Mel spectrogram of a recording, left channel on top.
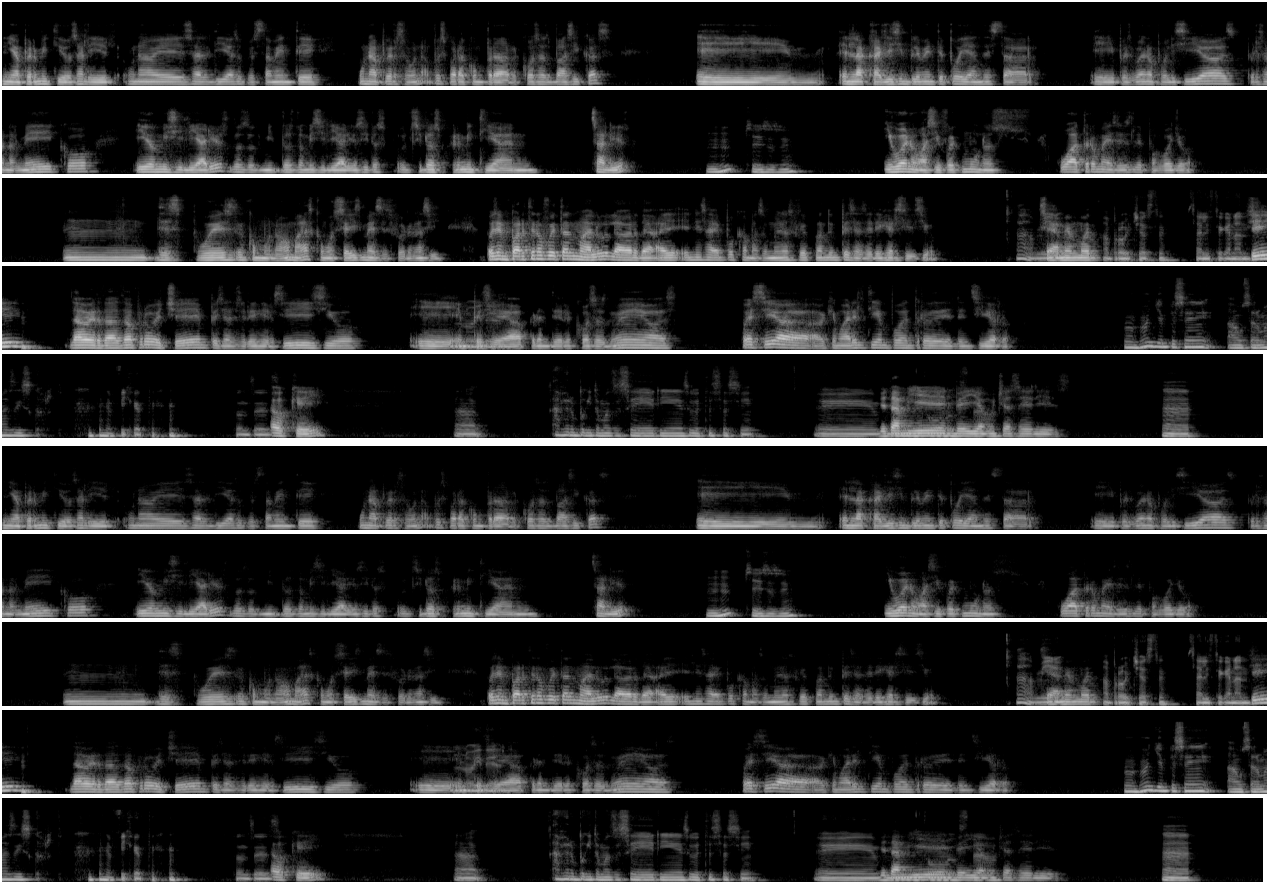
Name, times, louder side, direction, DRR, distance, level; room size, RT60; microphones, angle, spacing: voice 1, 0.0-3.2 3.6-6.1 6.9-10.4 10.9-13.6 14.0-18.0 18.5-19.0 21.5-22.8 23.2-24.6 25.9-29.7 30.2-34.7 35.7-36.3 37.8-38.3 38.6-41.5 42.0-44.7 45.4-48.0 53.3-53.8 59.4-61.2, left 4 dB, 55° left, 0.4 m, -25 dB
voice 2, 19.7-20.6 35.4-36.0 36.3-37.0 37.2-37.8 38.1-38.3 42.4-43.0 49.2-52.5 52.9-53.3 55.1-55.4 56.1-58.2 58.7-60.6 62.2-62.5, right 1 dB, 20° right, 0.8 m, -29 dB
7.9 x 7.0 x 4.1 m
head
